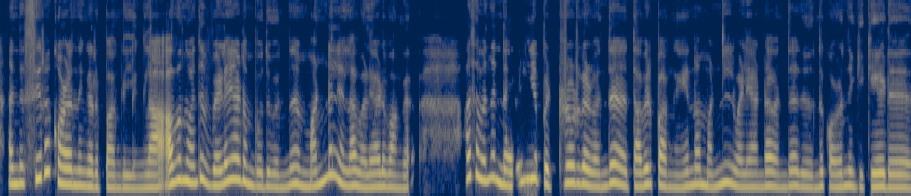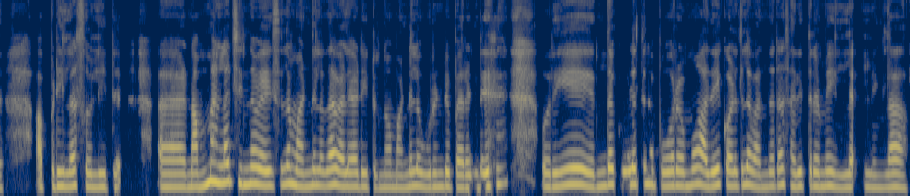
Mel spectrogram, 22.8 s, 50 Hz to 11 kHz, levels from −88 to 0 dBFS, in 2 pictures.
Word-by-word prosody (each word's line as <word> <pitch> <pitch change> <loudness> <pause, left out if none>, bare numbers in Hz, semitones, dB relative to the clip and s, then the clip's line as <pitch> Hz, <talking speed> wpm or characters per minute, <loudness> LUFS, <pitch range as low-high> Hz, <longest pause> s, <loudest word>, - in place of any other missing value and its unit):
அந்த 270 +1 +3
சிறு 360 +6 +3
குழந்தைங்க 250 -4 +3
இருப்பாங்க 210 -1 -4
இல்லீங்களா? 205 +1 -2 0.2
அவங்க 330 +3 +5
வந்து 340 +5 +1
வெளையாடும்போது 265 -5 +1
வந்து 220 +5 -3 0.2
மண்ணுல 320 - +1
எல்லாம் 245 -1 +1
விளையாடுவாங்க. 220 -1 -2 0.8
அத 385 - +1
வந்து 355 +3 +1
நெறைய 305 +10 +1
பெற்றோர்கள் 275 0 +1
வந்து 230 +7 0 0.3
தவிர்ப்பாங்க. 240 -2 0 0.2
ஏன்னா, 260 +2 -1
மண்ணில் 265 +5 0
விளையாண்டா 220 +1 -2
வந்து 215 +3 -7
அது 220 - -4
வந்து, 225 +3 -5
குழந்தைக்கு 220 0 -3
கேடு. 220 -1 +2 0.7
அப்டிலாம் 235 0 0
சொல்லிட்டு. 220 -2 -2 0.7
ஆ. - - +2 0.3
நம்மலாம் 295 +6 +4
சின்ன 265 0 +2
வயசுல 250 +3 +1
மண்ணுல 235 +1 -1
தான் 260 -1 +5
விளையாடிட்டு 225 -1 -1
இருந்தோம். 210 0 -6
மண்ணுல 230 +3 -1
உருண்டு 225 +1 -1
பெரண்டு. 215 +2 0 0.8
ஒரே 225 +2 0 0.4
எந்த 235 +4 0
கோலத்துல 260 +2 0
போறோமோ, 240 +2 +1
அதே 235 +3 +4
கோலத்துல 240 +2 0
வந்ததா 230 +4 -3
சரித்திரமே 230 +1 -1
இல்ல. 215 +1 -3 0.2
இல்லீங்களா? 220 +1 -2
235 Hz, 130 wpm, -23 LUFS, 220-260 Hz, 0.8 s, அவங்க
